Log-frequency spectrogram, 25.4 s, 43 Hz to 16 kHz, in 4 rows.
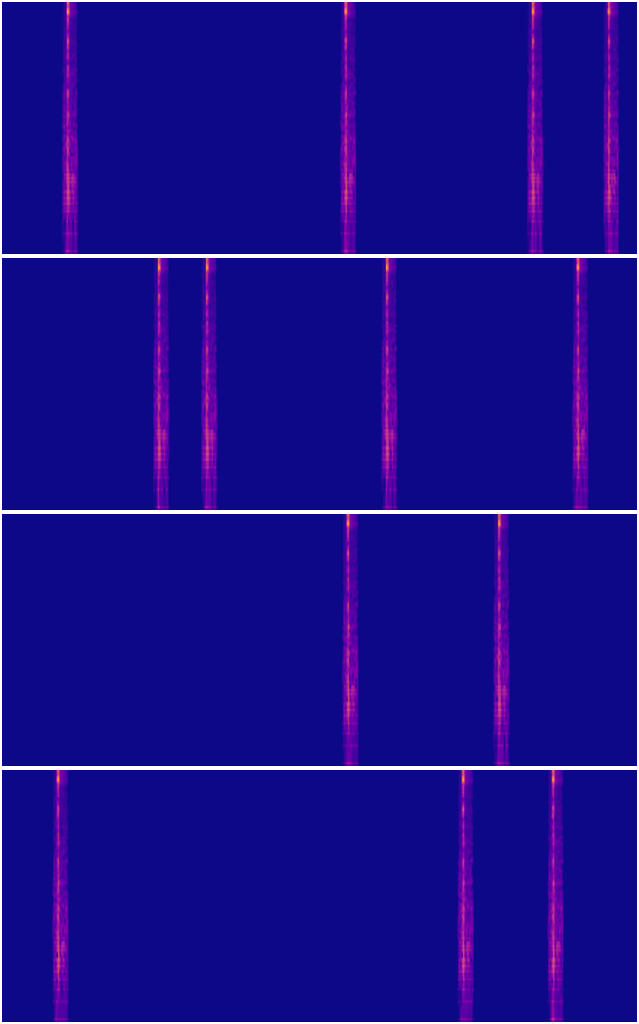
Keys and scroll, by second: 7.2 Escape.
